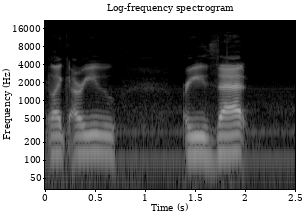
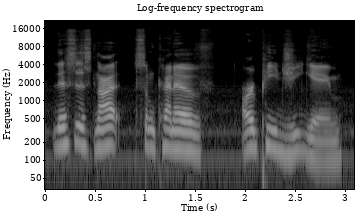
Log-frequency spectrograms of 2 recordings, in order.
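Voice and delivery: ordinary talk

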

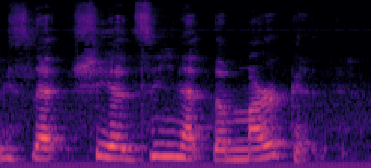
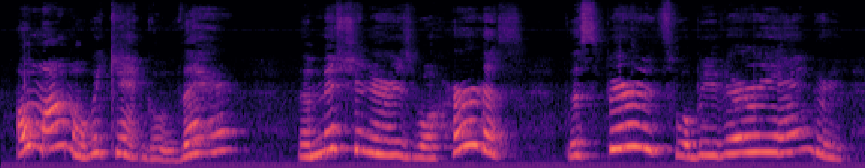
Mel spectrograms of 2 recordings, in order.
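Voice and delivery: put-on frightened girl; 7 semitones higher, 5 dB louder than usual. A narrator's reading. Frightened girl begs mother.

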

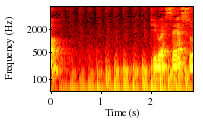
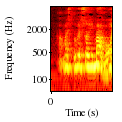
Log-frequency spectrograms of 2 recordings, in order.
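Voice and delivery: a pupil's lightly voiced whiny protest, pitched higher; a light put-on student voice, higher than her own; mock student objection; 8 semitones higher than usual. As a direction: play a doubting student protesting to the teacher. Imagined student questions the colour.

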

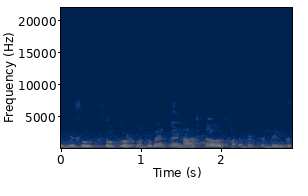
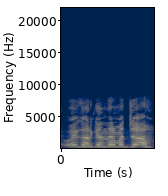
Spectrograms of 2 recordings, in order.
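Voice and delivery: higher, louder shout to shoo a puppy; calling out sharply; 6 semitones higher, 13 dB louder than usual. Real, not acted. Vlogger shooing a puppy from the house, raised shout. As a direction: call out to stop the pup going inside.

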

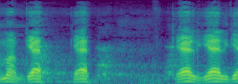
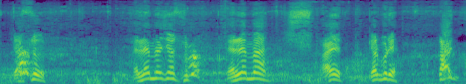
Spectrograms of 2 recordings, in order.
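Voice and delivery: yelling to stop a dogfight; 11 semitones higher, 3 dB louder than usual. Real, not acted. Stopping a dog fight.

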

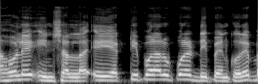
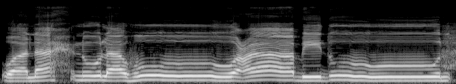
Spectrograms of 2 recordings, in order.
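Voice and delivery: slow, drawn-out tajweed chant; Quran recitation; much slower than usual. Shown as a demonstration. Teacher recites the verse for students, slow tajweed chant. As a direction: intone each syllable slowly like a reciter. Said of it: "এরকমভাবে পড়ব".

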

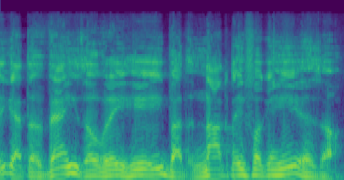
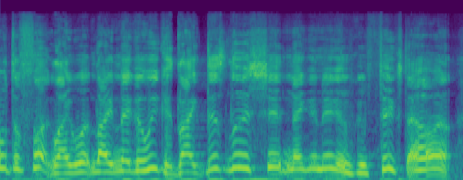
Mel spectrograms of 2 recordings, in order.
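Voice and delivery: high-pitched, agitated pleading; reenacted noisy protest; 13 semitones higher than usual. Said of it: "it's more like that".

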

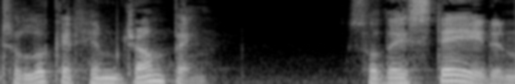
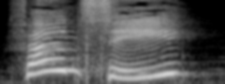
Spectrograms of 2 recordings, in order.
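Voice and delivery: very high, louder kangaroo mother; sing-song motherly greeting; 9 dB louder than usual. A narrator's reading. Kanga greets Pooh, very high and motherly.

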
